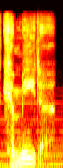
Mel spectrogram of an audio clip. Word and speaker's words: Kamita: incident with Troublesome customers Kino learns his name kamita written with the characters for God and field pronounced not as K but as kamita the incident occurs when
